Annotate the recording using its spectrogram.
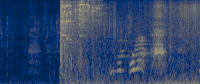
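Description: After a quiet second, a sudden loud crash of shattering glass over a deep rumble, followed by a few short shouted cries.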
